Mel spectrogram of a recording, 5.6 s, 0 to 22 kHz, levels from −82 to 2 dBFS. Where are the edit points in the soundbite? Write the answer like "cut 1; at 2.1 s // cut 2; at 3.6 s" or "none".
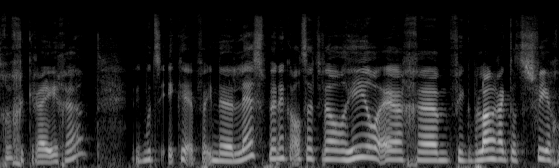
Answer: none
